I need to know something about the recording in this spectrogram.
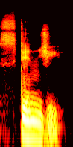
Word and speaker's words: stingy: example dingi and stingi these two words have the regular n Sound n plus the J like juice together stin G together stingy or d g together dingy this wall is very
